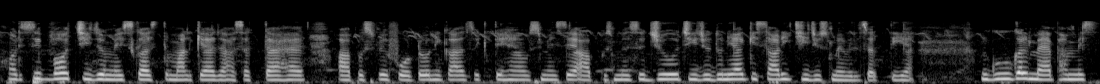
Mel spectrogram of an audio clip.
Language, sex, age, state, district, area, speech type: Urdu, female, 30-45, Bihar, Supaul, rural, spontaneous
